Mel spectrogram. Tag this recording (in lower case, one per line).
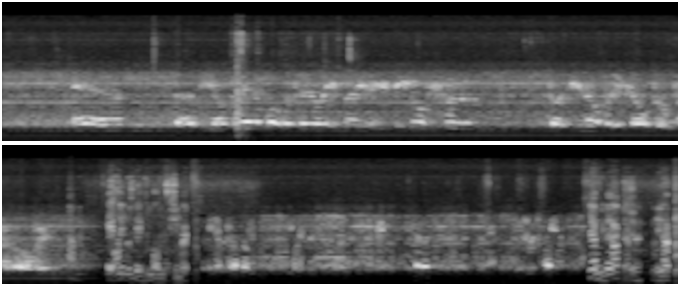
radio
speech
